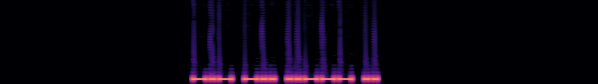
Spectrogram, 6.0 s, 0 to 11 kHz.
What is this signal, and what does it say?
Morse code, heard as a keyed tone, about 28 wpm, 700 Hz. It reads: KD2I
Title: USA Call Signs - 4 Characters - Repeated 2x - 28wpm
